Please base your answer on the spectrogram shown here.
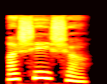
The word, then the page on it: ಆಸಿಸು: āsisu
